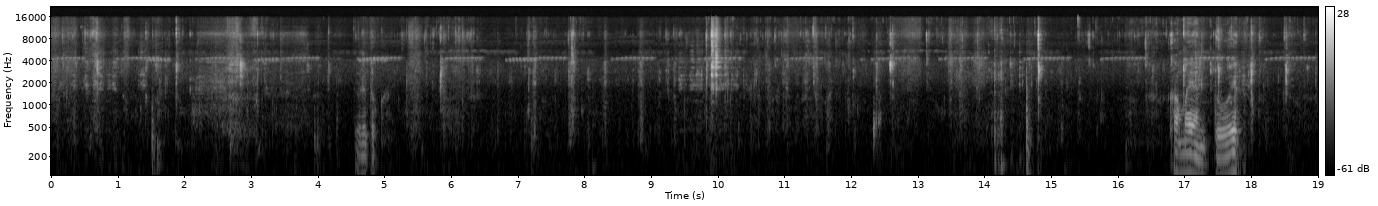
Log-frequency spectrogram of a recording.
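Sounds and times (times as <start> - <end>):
chewing and mouth smacks: 5.4 - 19.0.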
